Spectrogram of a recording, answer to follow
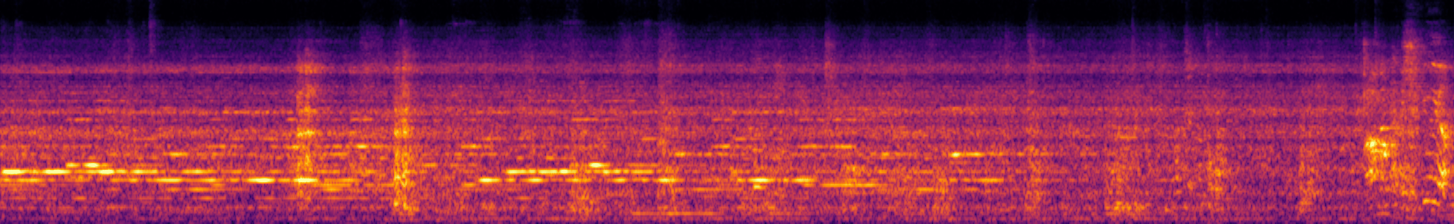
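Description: Kintetsu Ise-Shima Liner electric express running on the line, heard from the driver's cab: a steady rolling noise with a few sharp knocks from the track, about three and four seconds in and again near the end, and a series of short held tones at several pitches through the first part.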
